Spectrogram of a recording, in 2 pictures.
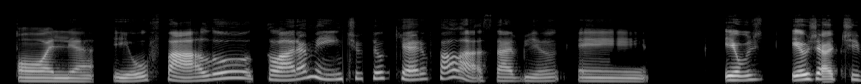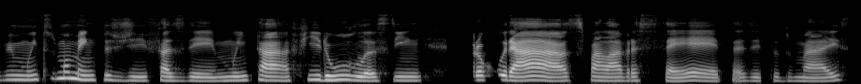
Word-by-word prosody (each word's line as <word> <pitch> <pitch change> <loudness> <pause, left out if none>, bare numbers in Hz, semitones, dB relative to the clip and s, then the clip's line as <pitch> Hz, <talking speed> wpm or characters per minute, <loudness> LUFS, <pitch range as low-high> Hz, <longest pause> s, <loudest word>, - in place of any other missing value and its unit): Olha, 150 -3 -1 0.2
eu 160 +3 -2 0.2
falo 245 - +3
claramente 245 - 0
o - - -11
que 275 - -3
eu 280 - -2
quero 220 +3 -1
falar, 330 +4 -1
sabe. 160 -1 -4
Hã, 165 +2 -8 0.2
eh, 150 -2 -5 0.8
eu 200 0 +5
j 230 +1 -11 0.3
eu 215 +3 +9
já 125 - +4
tive 215 - -8
muitos 215 +4 -4
momentos 220 -7 +2
de 180 -1 -5
fazer 175 -2 -3
muita 185 0 +1
firula 205 -4 +2
assim, 180 +1 -6 0.5
procurar 195 -4 +6
as 180 0 -11
palavras 175 -1 -2
certas 165 0 -4
e 165 -1 -9
tudo 170 -2 -16
mais, 165 +4 -5
180 Hz, 110 wpm, -23 LUFS, 165-215 Hz, 0.8 s, eu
